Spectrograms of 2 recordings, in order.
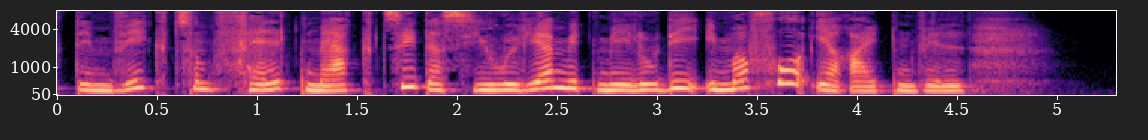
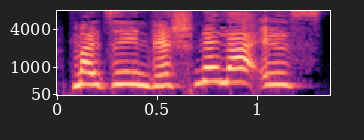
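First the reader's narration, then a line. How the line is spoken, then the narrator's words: Challenging call. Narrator (German): ruft sie Lina herausfordernd zu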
